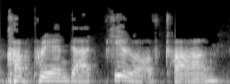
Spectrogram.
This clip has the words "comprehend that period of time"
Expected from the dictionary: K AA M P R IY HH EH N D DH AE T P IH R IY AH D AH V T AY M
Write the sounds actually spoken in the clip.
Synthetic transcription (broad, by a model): K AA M P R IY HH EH N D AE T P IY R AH AH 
